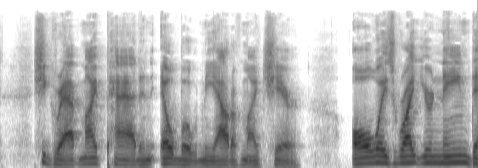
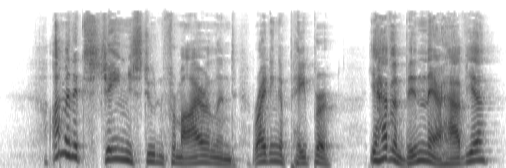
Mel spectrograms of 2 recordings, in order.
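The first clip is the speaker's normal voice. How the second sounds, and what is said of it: Slight put-on Irish accent. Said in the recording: “She seemed to have put on a slight Irish accent.”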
